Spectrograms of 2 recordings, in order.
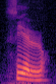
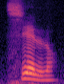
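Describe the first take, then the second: No difference in how they are said.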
